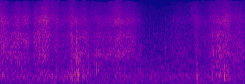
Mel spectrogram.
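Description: A person chewing a mouthful of chicken burger close to the microphone: faint mouth noises with a few soft clicks, dying down about one and a half seconds in.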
